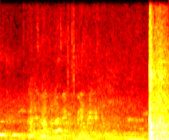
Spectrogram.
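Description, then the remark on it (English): Murmured crowd chatter, then a single loud, sharp smack as a metal ball thrown by Franz hits the rear window of the Cybertruck on stage at its unveiling, cracking the glass, its harsh crackling tail lingering to the end. “He then threw it at the rear window, and they also cracked.”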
